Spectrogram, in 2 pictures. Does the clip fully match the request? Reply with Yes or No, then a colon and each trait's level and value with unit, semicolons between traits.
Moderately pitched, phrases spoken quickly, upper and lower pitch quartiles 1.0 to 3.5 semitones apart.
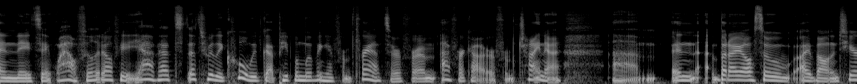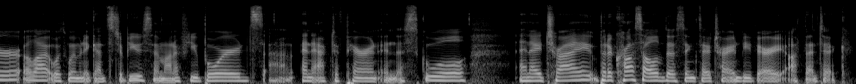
No: medium, 170 Hz; fast, 220 wpm; average, 4.7 semitones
